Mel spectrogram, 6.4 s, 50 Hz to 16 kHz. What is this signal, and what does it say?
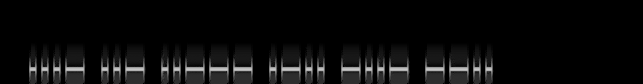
Morse code, heard as a keyed tone, about 20 wpm, 700 Hz. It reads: VU2LXZ
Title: DXCC-100 Call Signs - 6 Characters - 20wpm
